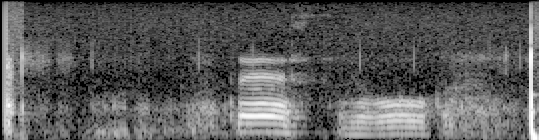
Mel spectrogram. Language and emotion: Russian, neutral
